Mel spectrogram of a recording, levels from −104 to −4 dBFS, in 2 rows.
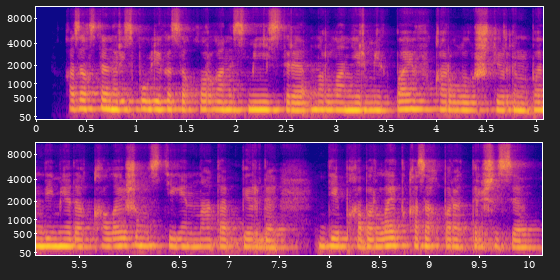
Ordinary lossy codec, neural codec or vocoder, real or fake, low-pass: none; vocoder, 22.05 kHz, 80 mel bands, WaveNeXt; fake; none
